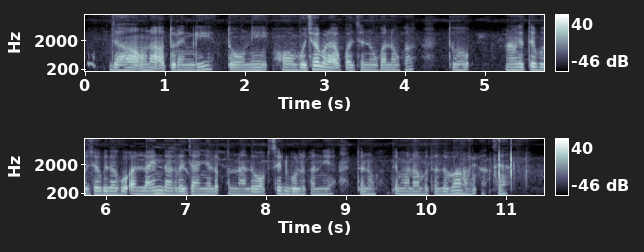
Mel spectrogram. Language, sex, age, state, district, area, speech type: Santali, male, 18-30, West Bengal, Birbhum, rural, spontaneous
